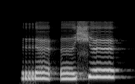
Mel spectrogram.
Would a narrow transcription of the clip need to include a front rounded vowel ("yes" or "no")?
yes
